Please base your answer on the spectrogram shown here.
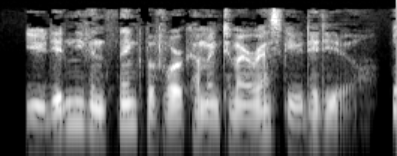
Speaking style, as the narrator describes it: he asked, and his voice was as dark and smooth as everything else about him

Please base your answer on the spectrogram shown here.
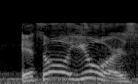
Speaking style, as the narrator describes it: Harvey yelled

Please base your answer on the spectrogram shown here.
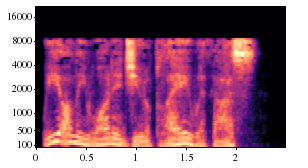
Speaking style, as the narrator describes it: Cronus said, her voice seethed with malevolence

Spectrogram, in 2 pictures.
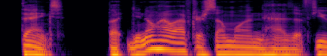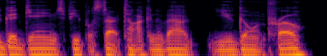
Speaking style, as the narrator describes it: Cage chuckled

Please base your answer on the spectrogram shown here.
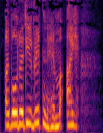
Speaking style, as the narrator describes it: said, blurting it out

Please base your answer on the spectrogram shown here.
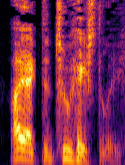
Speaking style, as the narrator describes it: he said

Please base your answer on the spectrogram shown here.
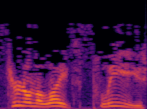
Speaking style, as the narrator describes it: she pleaded

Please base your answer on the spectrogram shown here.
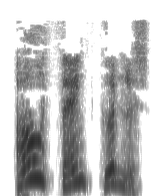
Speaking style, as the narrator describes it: Tara cried

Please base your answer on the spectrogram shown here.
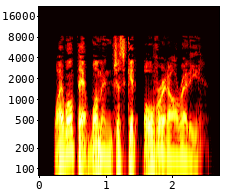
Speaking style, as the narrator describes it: Lucas growled

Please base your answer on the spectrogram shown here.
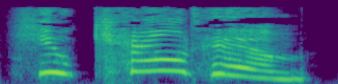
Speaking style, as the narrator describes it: She cried up at me

